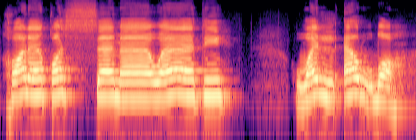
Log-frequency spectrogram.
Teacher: The lam of al once again falls away because of the fact that it is followed by the sin.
